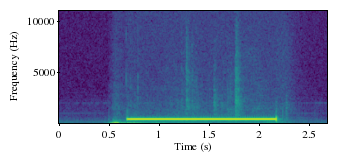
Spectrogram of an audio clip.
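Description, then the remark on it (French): A single steady phone ringing tone sounds once for about a second and a half, clear and fairly loud, then stops with no answer during a live broadcast call. No one speaks. “vas t il décrocher Ouais. On fait ça en direct. C'est les aléas du direct. Il répond pas.”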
